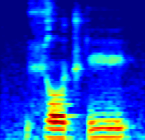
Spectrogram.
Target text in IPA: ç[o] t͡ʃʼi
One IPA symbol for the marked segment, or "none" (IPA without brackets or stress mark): o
